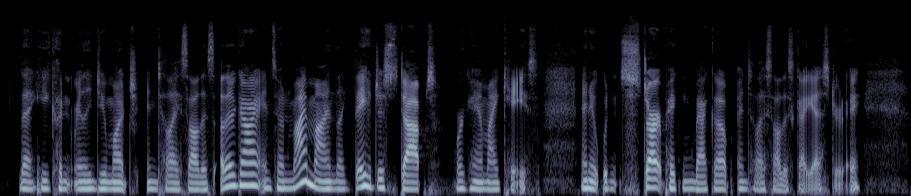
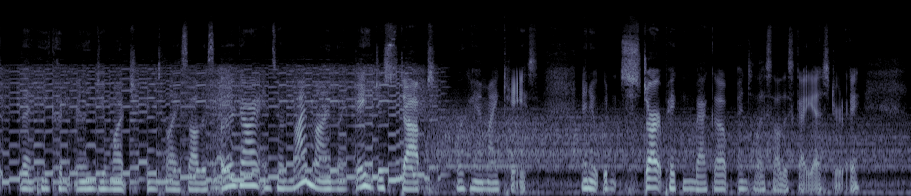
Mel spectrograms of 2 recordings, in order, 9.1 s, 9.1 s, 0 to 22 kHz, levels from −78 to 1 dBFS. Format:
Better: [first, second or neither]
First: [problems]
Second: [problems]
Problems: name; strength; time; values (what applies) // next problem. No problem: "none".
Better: first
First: none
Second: background music; loud; throughout; 5 dB below the speech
